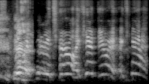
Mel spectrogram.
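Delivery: high laughing protest. Real, not acted. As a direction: protest through giggles. Refusing to do turkey impression.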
